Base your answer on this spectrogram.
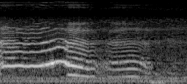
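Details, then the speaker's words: Brief, thin, soft wavering cry from a newborn boy, elicited by tickling his feet during a neonatal neurological exam showing abnormal findings; the cry is a little soft, though he clearly responds; weak infant cry. "a little bit soft but he certainly responds and lets us know that he doesn't like that"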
